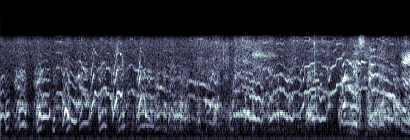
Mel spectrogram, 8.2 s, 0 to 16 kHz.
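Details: A litter of Irish Red and White Setter puppies, 12 days old, whines continuously: overlapping wavering squeals and short yips that grow steadier and louder toward the end, with faint human voices.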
